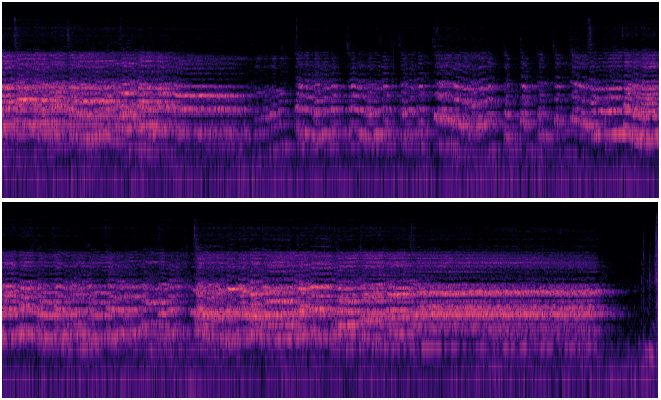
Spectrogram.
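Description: Women's choir singing in several parts, softer for a stretch in the middle, then louder, ending on a long held chord that stops shortly before the end.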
